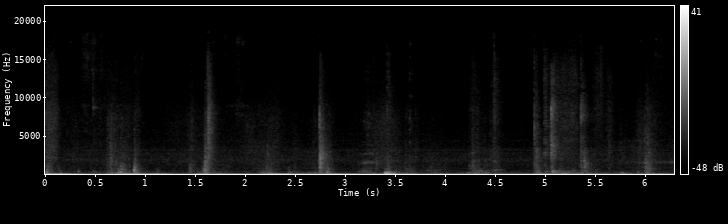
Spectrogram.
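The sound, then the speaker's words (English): A door is handled and pushed shut: a handful of sharp clicks and knocks spread over several seconds, with one heavier thump as it latches, over a steady low hum. “Why's my door cracked? Why didn't he close that shit back?”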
